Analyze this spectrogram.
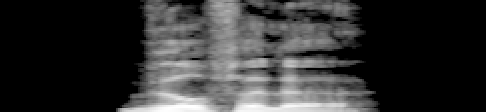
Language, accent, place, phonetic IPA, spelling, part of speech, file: German, Germany, Berlin, [ˈvʏʁfələ], würfele, verb, De-würfele.ogg
- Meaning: inflection of würfeln: 1. first-person singular present 2. singular imperative 3. first/third-person singular subjunctive I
